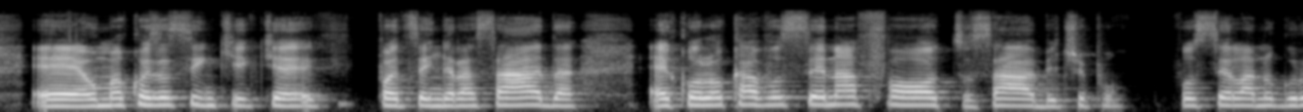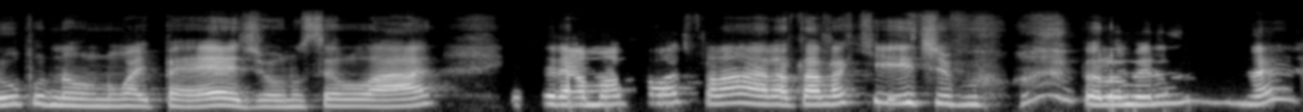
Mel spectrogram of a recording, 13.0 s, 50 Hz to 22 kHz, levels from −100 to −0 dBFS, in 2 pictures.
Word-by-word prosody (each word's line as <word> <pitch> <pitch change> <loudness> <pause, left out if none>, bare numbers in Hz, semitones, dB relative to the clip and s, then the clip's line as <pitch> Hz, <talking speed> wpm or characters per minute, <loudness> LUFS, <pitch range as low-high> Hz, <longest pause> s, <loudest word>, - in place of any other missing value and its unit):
eh, 200 0 +8
uma 215 +2 +2
coisa, 235 -1 +2
assim, 235 -1 -5
que 215 -1 -6
que 210 +2 -3
é 205 -2 +1 0.2
pode 215 -1 +2
ser 225 - 0
engraçada 215 +1 +3 0.3
é 210 - +4
colocar 230 +2 +1
você 240 +1 -1
na 245 +1 +2
foto, 235 -3 +1
sabe, 205 -1 +1
tipo, 200 0 -12 0.2
você 220 +1 -4
lá 220 0 0
no 220 0 -6
grupo 240 +6 -4
no 220 -4 -5
no 200 +1 -5
iPad 200 0 0
ou 190 0 -5
no 190 0 -8
celular, 205 +4 -1 0.4
e - - -16
tirar 245 -2 +1
uma 250 +1 -1
foto 290 +1 -3
e - - -34
falar: 290 +2 +2
"Ah, - - +2
ela 255 -1 +1
estava 250 +1 +2
aqui", 305 +1 -5
tipo, 275 -5 -7 0.5
pelo 245 -1 +1
menos, 250 +2 -2 0.4
né. 260 +5 -1
230 Hz, 190 wpm, -21 LUFS, 210-250 Hz, 0.5 s, eh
